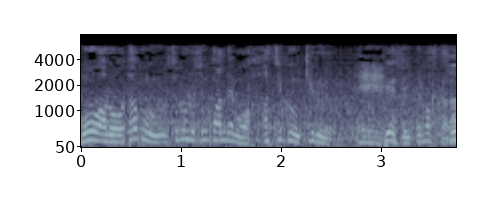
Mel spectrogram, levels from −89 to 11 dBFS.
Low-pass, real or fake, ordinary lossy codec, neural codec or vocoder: 7.2 kHz; fake; MP3, 24 kbps; autoencoder, 48 kHz, 128 numbers a frame, DAC-VAE, trained on Japanese speech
